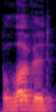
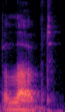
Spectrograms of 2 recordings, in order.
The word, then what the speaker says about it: beloved: my heart Blessed Be beloved pronounced beloved not beloved sooted be and many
